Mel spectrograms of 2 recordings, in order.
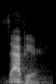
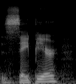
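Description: First: The first syllable sounds like the word 'zap'. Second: The first syllable does not sound like 'zap'. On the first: The speaker calls it right. "It's Zapier" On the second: The speaker calls it wrong. "Why people somehow call it Zapier?"

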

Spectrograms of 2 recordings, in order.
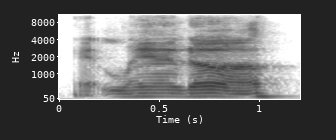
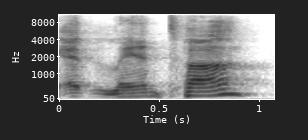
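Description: First: The word ends in 'nuh' without a t sound. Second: The word ends with a clear t sound. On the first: The speaker is from the city. The speaker calls it right. "N-U-H on the end" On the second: The speaker is not from the city. The speaker calls it wrong. "that's an automatic sign you're not from Atlanta"

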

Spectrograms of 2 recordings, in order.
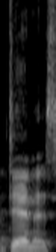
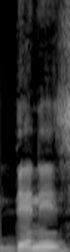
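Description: First: The name is said with an English pronunciation. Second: The name is said with a Turkish pronunciation. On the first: This is the everyday form used with non-Turkish speakers. "so I go by Dennis" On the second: This is the original form of the name. "In Turkish, it'd be"

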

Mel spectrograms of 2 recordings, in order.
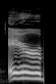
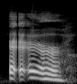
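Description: First: The word is voiced smoothly and steadily. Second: The word is voiced with a strained, broken onset.

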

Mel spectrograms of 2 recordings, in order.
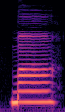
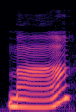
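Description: First: The pitch stays high and level. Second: The pitch dips low, then rises.

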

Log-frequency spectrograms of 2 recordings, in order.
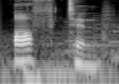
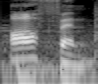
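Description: First: The t sound is pronounced in the middle. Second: The t sound is left out in the middle.

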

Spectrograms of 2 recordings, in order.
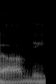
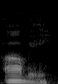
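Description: First: An n sound follows the m. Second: No n sound follows the m. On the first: The speaker calls it wrong. "It's not Omni" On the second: The speaker calls it right. "it's Omi"

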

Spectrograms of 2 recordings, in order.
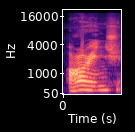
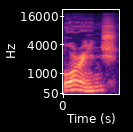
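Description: First: The word is said with a New Jersey accent. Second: The word is said with a Californian accent. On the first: The speaker calls it wrong. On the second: The speaker calls it right.

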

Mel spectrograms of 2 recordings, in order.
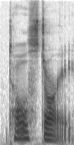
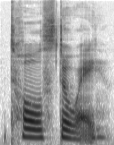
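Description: First: The name ends with an added 'r', like 'story'. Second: The name ends with a plain 'stoy' sound. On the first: The speaker calls it wrong. "not Tolstoy. So sorry. I like to throw the word story around" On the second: The speaker calls it right.

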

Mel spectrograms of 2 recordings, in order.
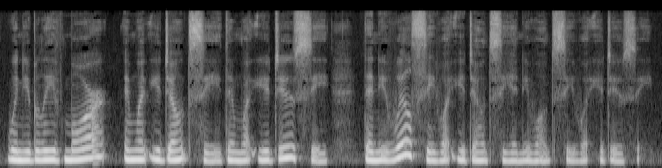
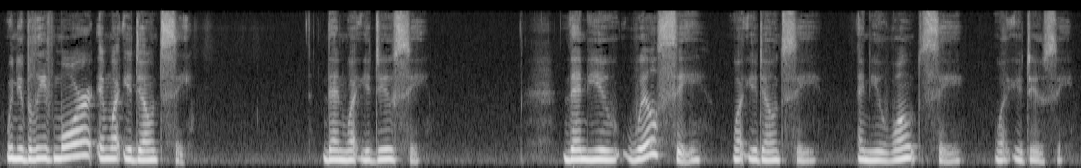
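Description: First: It is said at a normal pace. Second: It is said slowly.

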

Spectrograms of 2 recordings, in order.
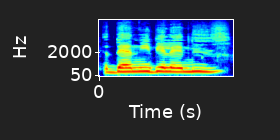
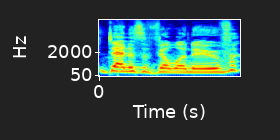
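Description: First: The first name is said with French pronunciation. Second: The first name is said like English Dennis. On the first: The speaker is showing off careful native pronunciation. "He's a lot of like, Denis Villeneuve. Never going to say Dennis" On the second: The name is said in a plain everyday way. "it's Dennis"

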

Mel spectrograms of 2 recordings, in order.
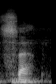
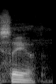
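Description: First: It is said like the name 'Seth'. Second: It is said as spelled, like 'sayth'. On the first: The speaker calls it right. "but Seth" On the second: The speaker calls it wrong. "It looks like it should be saith"

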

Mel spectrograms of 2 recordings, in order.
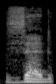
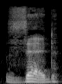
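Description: First: The letter is said the Canadian way, zed. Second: The letter is said the Canadian way, zed.

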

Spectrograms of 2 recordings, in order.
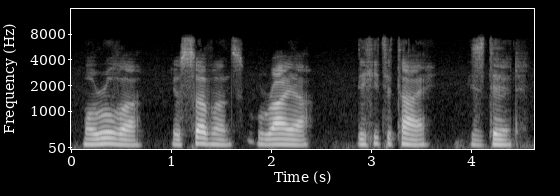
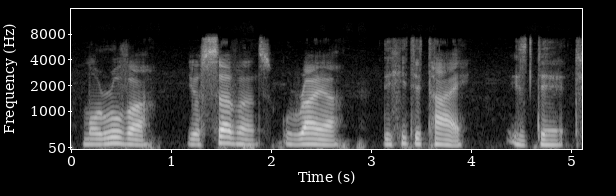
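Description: Both takes have the same delivery.

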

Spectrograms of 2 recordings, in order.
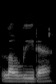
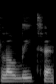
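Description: First: The middle consonant is a soft D-like sound. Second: The middle consonant is a clear T sound. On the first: The speaker calls it wrong. "not Lolita" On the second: The speaker calls it right. "I'm Lolita with a T"

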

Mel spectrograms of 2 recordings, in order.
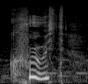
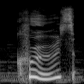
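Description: First: The name ends with a th sound. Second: The name ends with a z sound. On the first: This is the name's owner's own pronunciation. The speaker calls it right. "With a theta" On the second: This is the commonly used anglicized pronunciation. The speaker calls it wrong. "we've been mispronouncing"

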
